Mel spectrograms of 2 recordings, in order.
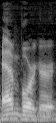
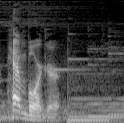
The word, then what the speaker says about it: Hamburger: you want but uh since it's a German thing you pronounce it wrong and it's hamburger h e m b o r g e r hamburger what is this hamburger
